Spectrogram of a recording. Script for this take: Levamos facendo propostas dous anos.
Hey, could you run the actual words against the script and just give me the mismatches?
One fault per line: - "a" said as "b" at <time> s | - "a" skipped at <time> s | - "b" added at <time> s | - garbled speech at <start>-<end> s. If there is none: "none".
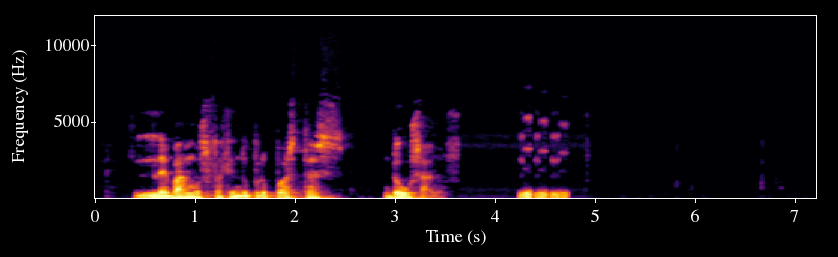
none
